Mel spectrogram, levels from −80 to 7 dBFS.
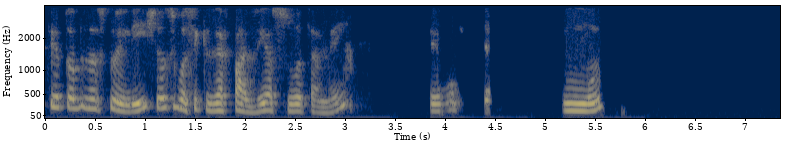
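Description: Nothing technically wrong turns up in this bit of speech; it's simply gone over a call path, and the way everything above about 4 kHz is missing fits a narrowband phone codec such as G.711 A-law.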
